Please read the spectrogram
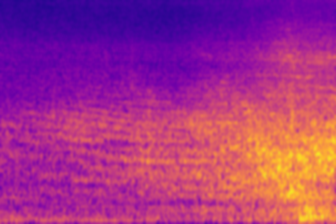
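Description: A car passing on the road, its tyre noise swelling gradually to its loudest near the end.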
